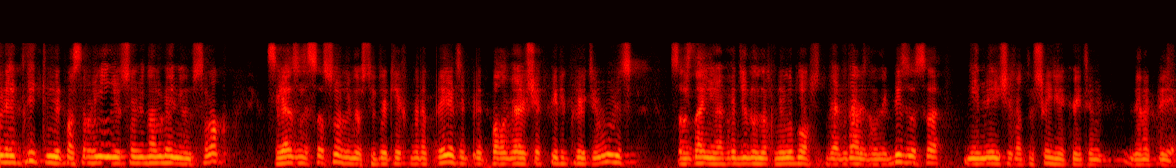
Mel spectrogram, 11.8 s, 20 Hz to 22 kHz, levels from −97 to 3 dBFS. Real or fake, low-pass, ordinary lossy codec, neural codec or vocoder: fake; none; none; codec, 16 kHz, 1 kbps, FreqCodec, smaller model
